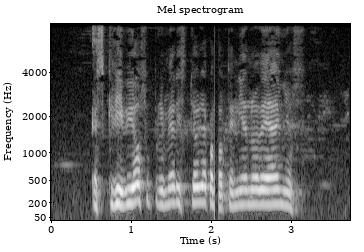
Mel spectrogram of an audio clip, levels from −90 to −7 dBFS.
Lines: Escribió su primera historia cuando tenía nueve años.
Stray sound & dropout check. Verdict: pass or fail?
fail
